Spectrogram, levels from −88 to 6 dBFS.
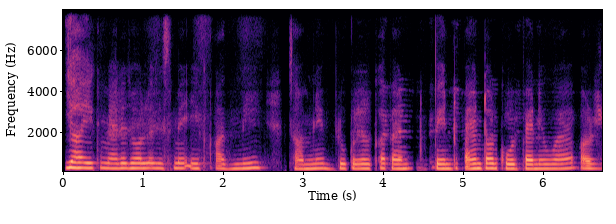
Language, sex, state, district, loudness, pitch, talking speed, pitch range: Hindi, female, Uttar Pradesh, Shamli, -18 LUFS, 230 Hz, 185 wpm, 220-245 Hz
